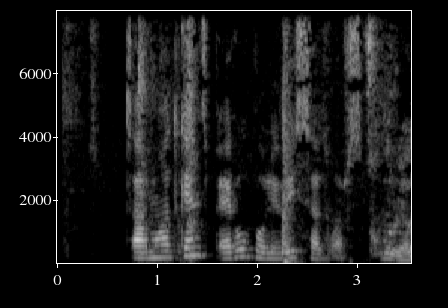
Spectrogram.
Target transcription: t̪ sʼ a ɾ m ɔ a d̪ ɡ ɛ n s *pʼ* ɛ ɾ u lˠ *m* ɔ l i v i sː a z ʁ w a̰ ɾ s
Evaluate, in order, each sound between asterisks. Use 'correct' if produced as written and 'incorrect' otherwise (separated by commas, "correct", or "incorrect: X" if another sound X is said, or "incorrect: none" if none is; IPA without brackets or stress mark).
correct, incorrect: b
